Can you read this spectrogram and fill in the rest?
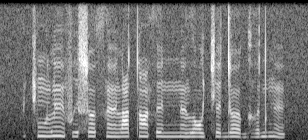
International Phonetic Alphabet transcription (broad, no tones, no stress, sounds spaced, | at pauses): c ũ l ẽ f i s œ θ ɛ̃ l i tˤ ũ θ e nː ɛ̃ ð ɔ c e d œ ɡʱ ə d ŋ ẽ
